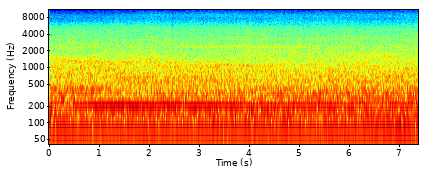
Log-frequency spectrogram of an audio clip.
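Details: John Deere 8320T tractor, 8.1 L diesel, idling with the valve cover off after the overhead valve adjustment: steady, even idle with a smooth low drone and no ticking or clatter; the valve train sounds healthy.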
